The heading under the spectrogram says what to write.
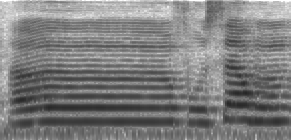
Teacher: نون کی آواز کو ناک میں چھپائیں گے کیونکہ نون ساکن کے بعد فا ہے جو کہ حرف اخفا کے لیٹرز میں سے ہے.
